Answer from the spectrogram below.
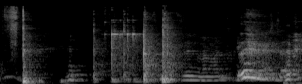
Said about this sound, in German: So, achso, ich mache erstmal jetzt die Flasche auf.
